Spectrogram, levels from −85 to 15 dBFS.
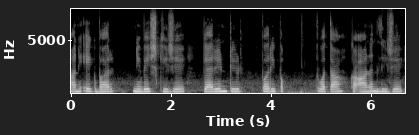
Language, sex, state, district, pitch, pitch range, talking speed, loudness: Marathi, female, Maharashtra, Washim, 220 Hz, 215-225 Hz, 90 wpm, -15 LUFS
